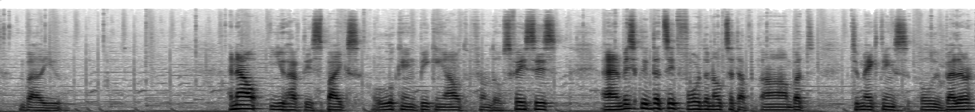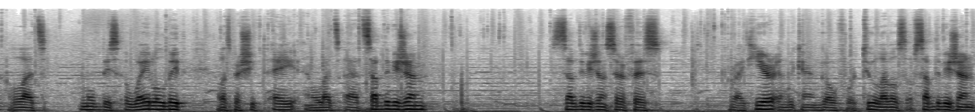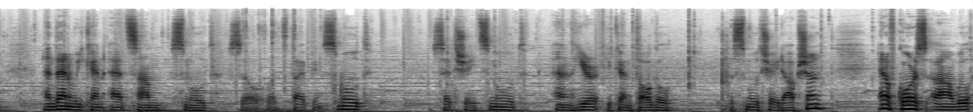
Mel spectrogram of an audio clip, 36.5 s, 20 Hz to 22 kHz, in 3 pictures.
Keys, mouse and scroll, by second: 0.4 middle click, 1.7 click, 2.7-4.4 middle drag, 7.2-8.8 middle drag, 8.8-9.2 scroll down 3, 9.2 middle click, 10.5-11.5 drag, 11.8 middle click, 12.5-14.2 drag, 14.8 shift+a, 21.1-22.6 scroll up 4, 22.6 click, 23.8 shift+middle click, 24.7 middle click, 26.2 shift+a, 27.7 o, 31.3 click, 31.8 click, 32.2 click, 32.9 click, 33.9 click, 35.2-36.4 drag.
